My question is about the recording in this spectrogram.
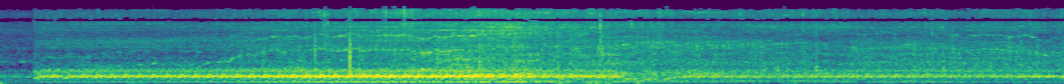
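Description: Electric RC crawler's motor and drivetrain whining steadily as the truck drives over dirt. It grows louder toward the middle and drops back a little after about four and a half seconds.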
